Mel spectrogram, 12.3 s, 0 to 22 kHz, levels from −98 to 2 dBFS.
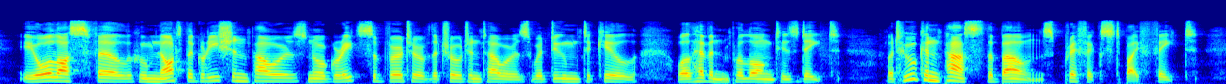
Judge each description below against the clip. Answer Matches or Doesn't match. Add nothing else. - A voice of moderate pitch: Matches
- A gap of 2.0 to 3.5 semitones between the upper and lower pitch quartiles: Matches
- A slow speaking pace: Doesn't match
